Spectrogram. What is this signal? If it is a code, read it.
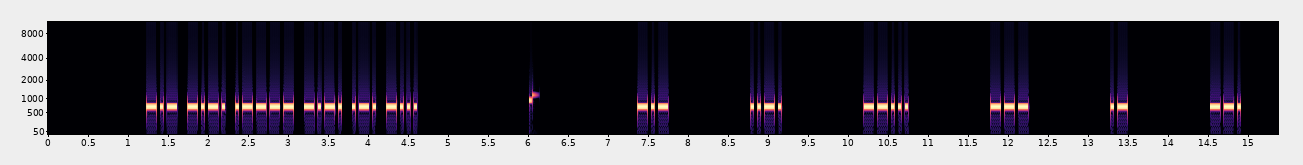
Morse code, heard as a keyed tone, about 28 wpm, spaced as for 12 wpm, 700 Hz. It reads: KC1CRB KF7OAG
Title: USA Call Signs - 6 Characters - 8x Character Spacing - 28wpm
